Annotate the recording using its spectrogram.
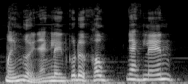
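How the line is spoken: Shouting urgently. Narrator (Vietnamese): hét lên

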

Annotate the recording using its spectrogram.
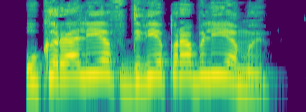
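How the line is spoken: Shouting after someone. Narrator (Russian): крикнул он ей вслед

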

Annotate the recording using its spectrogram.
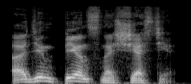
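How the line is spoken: Short laughing chuckle. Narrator (Russian): хохотнул Фрэнсис

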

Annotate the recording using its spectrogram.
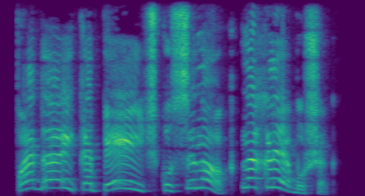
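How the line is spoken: Creaky old woman. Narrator (Russian): Старуха проскрипела

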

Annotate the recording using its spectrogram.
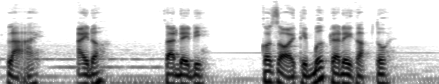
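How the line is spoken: Frightened muttered questions. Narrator (Vietnamese): miệng không ngừng lẩm bẩm hỏi

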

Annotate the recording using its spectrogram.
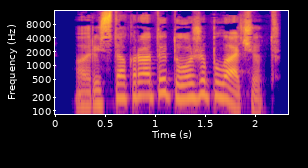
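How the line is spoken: Muffled, hollow. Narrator (Russian): глухо добавил Риван

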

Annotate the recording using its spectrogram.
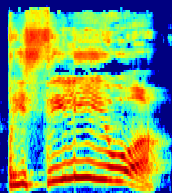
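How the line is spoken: Shouted. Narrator (Russian): выкрикнул он

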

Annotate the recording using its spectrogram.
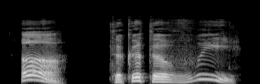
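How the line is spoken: Surprised drawl. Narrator (Russian): удивленно протянул Норман

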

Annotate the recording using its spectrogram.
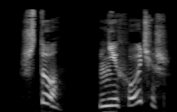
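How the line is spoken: Snorting smirk. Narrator (Russian): хмыкнула я

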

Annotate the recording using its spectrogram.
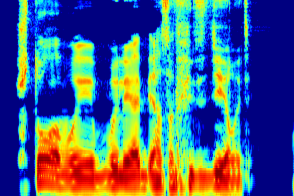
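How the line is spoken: Laughing. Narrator (Russian): Аарон засмеялся

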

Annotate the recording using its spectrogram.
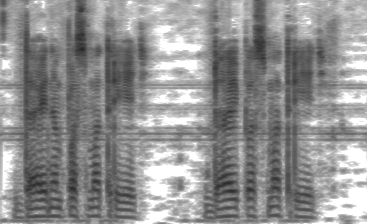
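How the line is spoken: Rising shrieks. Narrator (Russian): вопли треугольников усилились

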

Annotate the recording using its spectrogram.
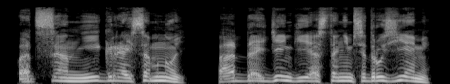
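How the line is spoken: Growled. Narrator (Russian): прорычал Саня Лесной

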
